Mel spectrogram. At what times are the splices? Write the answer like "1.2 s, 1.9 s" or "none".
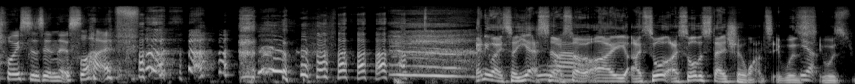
none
